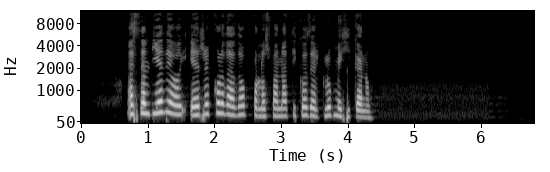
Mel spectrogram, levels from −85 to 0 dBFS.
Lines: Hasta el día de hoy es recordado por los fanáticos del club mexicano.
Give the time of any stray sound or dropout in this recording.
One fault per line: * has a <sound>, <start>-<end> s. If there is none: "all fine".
all fine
